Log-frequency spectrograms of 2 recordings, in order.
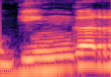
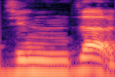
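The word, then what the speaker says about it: ginger: आगे देखिए JINGER तो क्या बोलते हैं इसको, गिंगर नहीं बोलते हैं, हम कहते हैं जिंजर, क्या बोलते हैं जिंजर बोलते हैं।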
